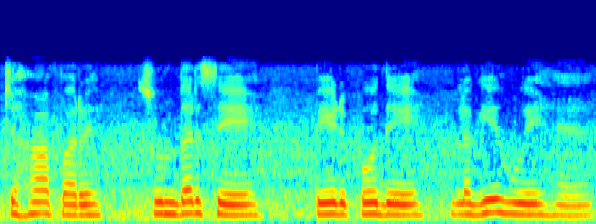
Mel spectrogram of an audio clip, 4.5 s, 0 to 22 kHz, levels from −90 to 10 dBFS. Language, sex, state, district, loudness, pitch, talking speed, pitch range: Hindi, female, Haryana, Rohtak, -12 LUFS, 195 Hz, 120 wpm, 185-205 Hz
